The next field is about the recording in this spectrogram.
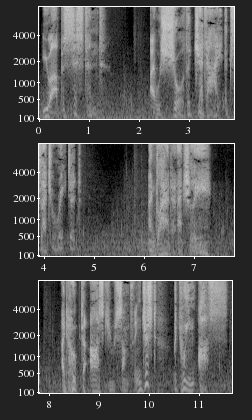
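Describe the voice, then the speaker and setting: A man playing an arrogant dark tyrant in a video game, theatrical and contemptuous, with a deep gravelly voice. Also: wildly swooping pitch, takes it slowly, pauses often, heavily acted. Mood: amused. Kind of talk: dramatic video game acting. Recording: clear noise behind the voice.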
